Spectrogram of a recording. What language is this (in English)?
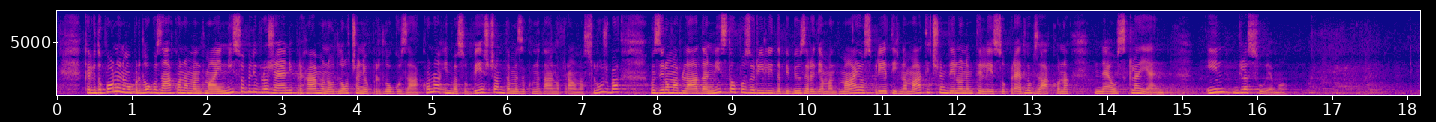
Slovenian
